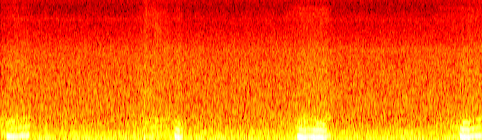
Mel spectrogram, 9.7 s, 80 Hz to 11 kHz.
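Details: Old sleeping cat snoring with quiet, low, buzzing snores about every three seconds, roughly 18 to 20 breaths a minute, over faint room hiss.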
